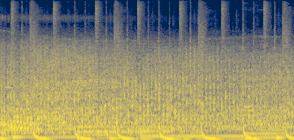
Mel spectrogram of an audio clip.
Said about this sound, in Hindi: बार बार इस हेलीकॉप्टर को आता जाता देख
